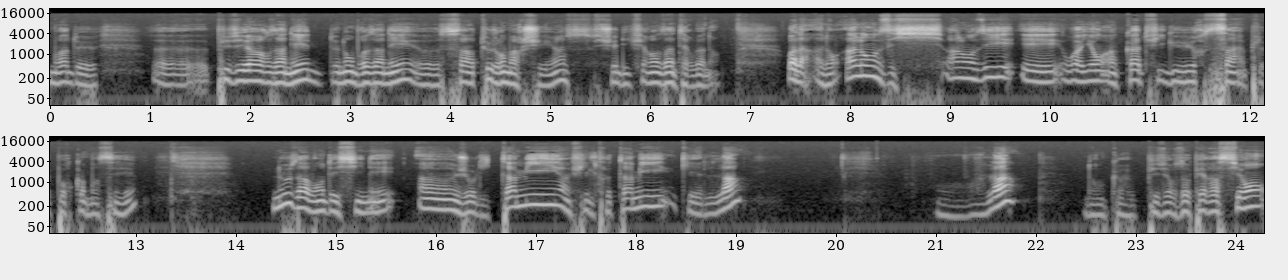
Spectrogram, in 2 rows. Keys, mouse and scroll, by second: 9.0 click, 10.9 click, 12.9 click, 14.6 click, 18.7-20.5 drag.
